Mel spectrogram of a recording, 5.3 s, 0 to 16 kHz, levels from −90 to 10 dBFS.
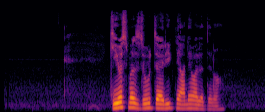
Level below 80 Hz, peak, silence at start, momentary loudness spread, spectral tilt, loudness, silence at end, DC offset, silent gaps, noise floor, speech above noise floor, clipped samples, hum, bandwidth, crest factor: -78 dBFS; -6 dBFS; 2.2 s; 18 LU; -7 dB/octave; -23 LUFS; 0.95 s; under 0.1%; none; -69 dBFS; 46 dB; under 0.1%; none; 11 kHz; 20 dB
